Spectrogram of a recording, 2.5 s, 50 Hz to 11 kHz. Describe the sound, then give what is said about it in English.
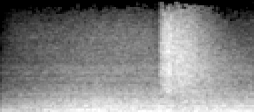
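A steady low rumble of an idling bus carrying 40 teens as it parks outside a football club in Ecuador, then a sharp burst of air brake hiss partway through, loud, with no voices. “A bus of 40 teens arrives and parks outside the football club.”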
